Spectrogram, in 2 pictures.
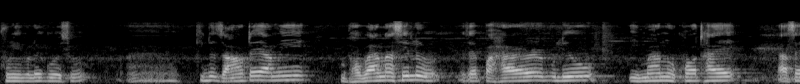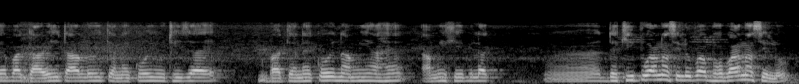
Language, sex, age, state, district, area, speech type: Assamese, male, 45-60, Assam, Golaghat, urban, spontaneous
